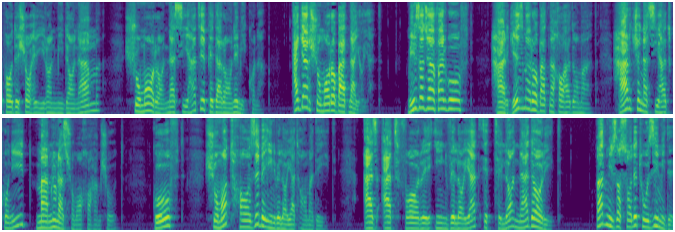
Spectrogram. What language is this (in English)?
Persian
